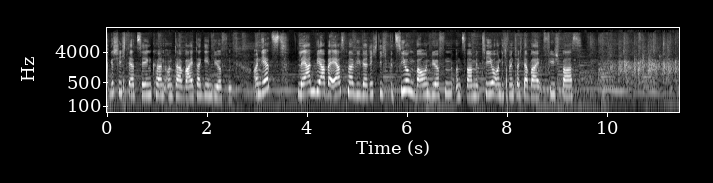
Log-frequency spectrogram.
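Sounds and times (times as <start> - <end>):
speech: 0.0 - 10.0
audience applause: 9.8 - 11.4.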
